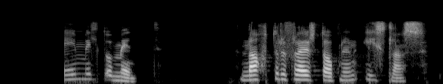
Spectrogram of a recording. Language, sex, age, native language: Icelandic, female, 50-59, Icelandic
